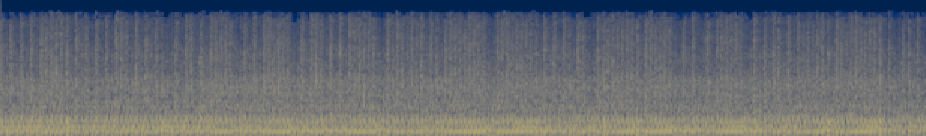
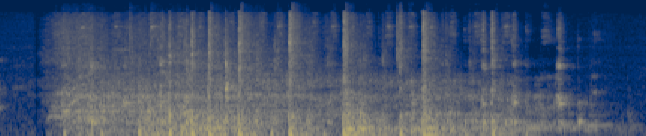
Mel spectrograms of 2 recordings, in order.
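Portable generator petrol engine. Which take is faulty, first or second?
second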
